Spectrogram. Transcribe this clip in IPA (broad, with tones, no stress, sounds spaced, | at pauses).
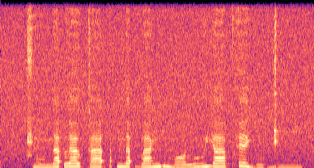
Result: t͡ɕ ũ˨ n ä˦ ʔ l a˦˨ ʊ̯ ɡ ä˦ ʔ | n ä˦ ʔ b ä˦ ŋ i˦˨ m ɔ˨ l u˦ j ä˦ pʰ ɛ˦˨ j u˨ ɡ i˨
